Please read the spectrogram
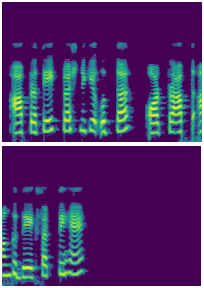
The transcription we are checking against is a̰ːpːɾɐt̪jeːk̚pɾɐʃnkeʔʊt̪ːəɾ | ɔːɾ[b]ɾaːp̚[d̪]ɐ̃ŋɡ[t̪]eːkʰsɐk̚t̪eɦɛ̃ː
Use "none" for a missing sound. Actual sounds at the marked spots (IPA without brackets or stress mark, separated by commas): p, t̪, d̪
